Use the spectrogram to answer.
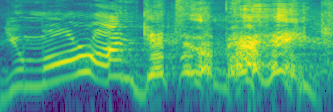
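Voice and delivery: high, very loud mock fury; hammed-up scolding bellow; exasperated shout. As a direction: holler the urgent order. Pastor orders usher again.

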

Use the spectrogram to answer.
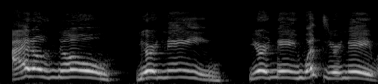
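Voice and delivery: high, loud, insistent friend; urgent retold asking. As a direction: act out the friend's urgent plea. Crying friend urgently asks her name.

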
